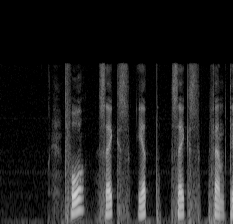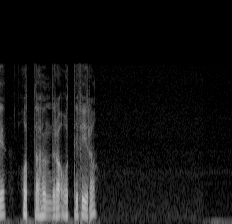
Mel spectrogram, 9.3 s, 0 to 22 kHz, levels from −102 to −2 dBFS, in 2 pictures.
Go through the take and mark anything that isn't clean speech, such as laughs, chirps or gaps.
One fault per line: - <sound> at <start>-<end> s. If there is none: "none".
none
